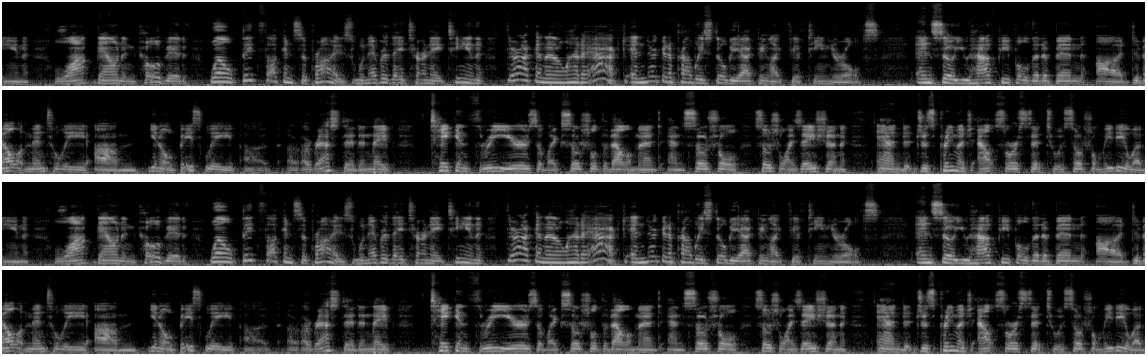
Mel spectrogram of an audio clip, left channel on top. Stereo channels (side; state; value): both; identical; correlation 1.00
